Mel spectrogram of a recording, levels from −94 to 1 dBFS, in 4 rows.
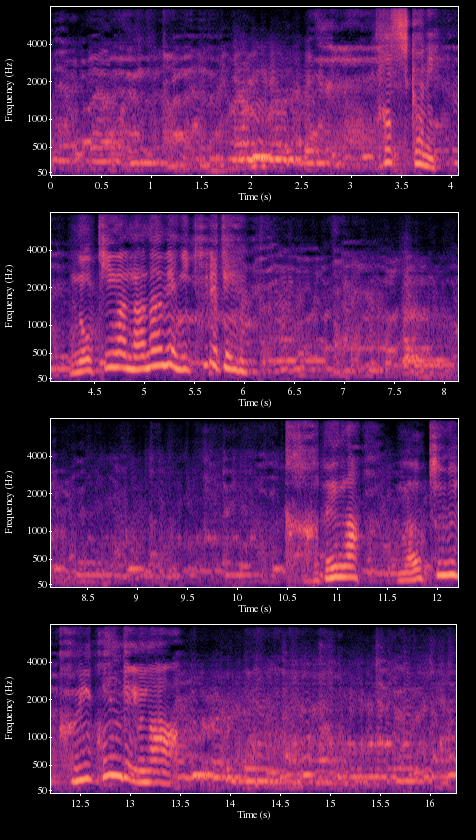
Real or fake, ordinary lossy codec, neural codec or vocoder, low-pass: fake; none; codec, 16 kHz, 2 kbps, FreqCodec, smaller model; none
